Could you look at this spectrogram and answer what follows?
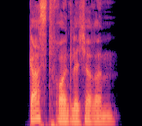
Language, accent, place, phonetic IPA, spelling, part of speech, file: German, Germany, Berlin, [ˈɡastˌfʁɔɪ̯ntlɪçəʁəm], gastfreundlicherem, adjective, De-gastfreundlicherem.ogg
- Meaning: strong dative masculine/neuter singular comparative degree of gastfreundlich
